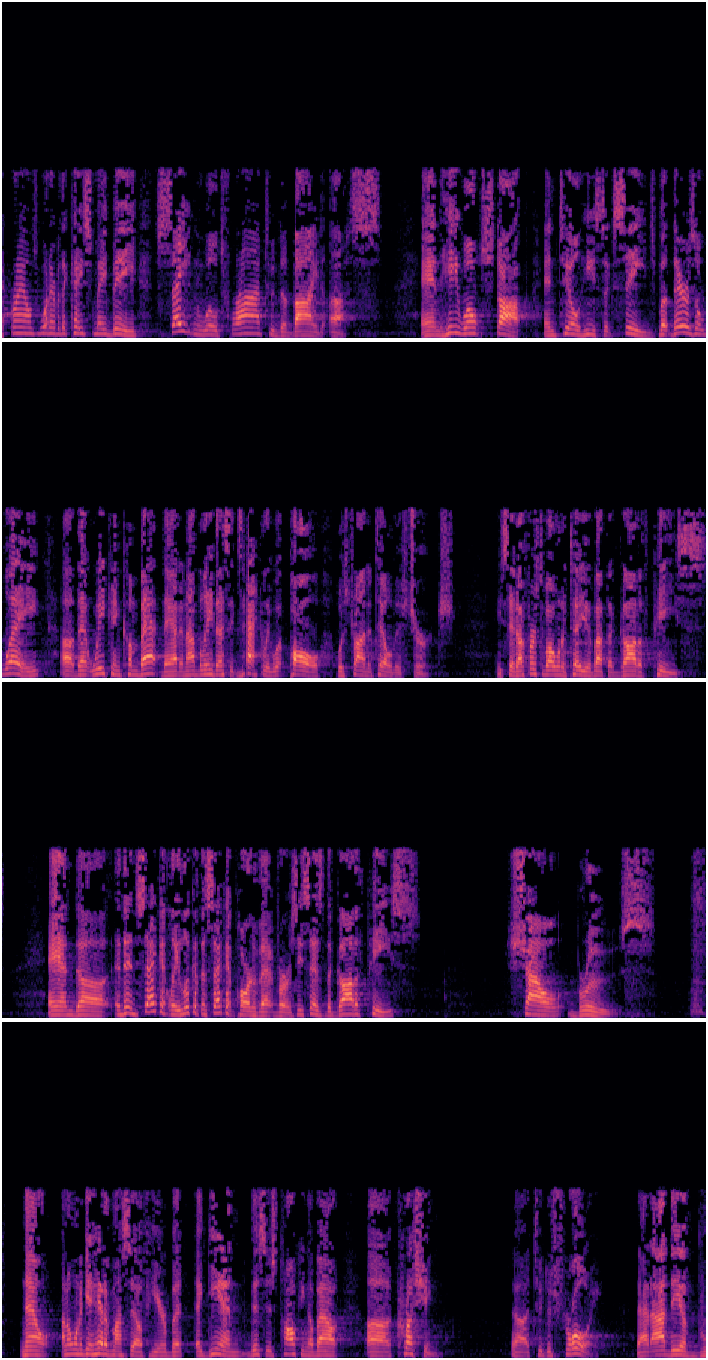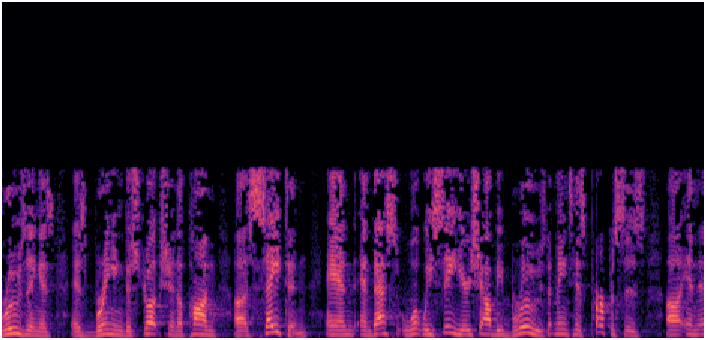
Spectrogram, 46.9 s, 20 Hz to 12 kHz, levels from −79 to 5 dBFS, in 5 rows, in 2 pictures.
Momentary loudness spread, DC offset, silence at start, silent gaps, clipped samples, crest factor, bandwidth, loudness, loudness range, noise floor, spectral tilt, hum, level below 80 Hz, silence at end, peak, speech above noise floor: 13 LU; under 0.1%; 0 s; none; under 0.1%; 22 dB; 6.4 kHz; -24 LUFS; 4 LU; -70 dBFS; -4 dB/octave; none; -72 dBFS; 0 s; -2 dBFS; 46 dB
